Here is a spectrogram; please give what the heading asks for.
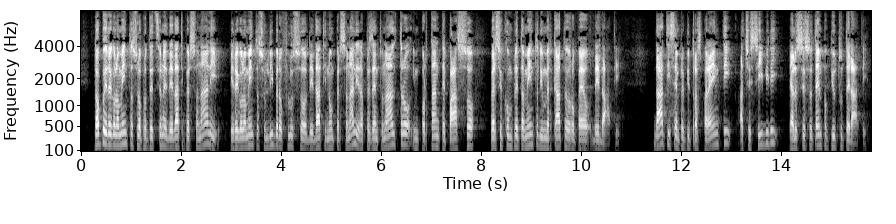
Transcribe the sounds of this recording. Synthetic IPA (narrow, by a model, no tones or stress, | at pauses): d̪̥ɔːpoilrːeɡolament̪osulːapɾot̪et̪sːjoːned̪ejd̪aːt̪ipersonaːli | ilrːeɡolament̪osulːiːbeɾoflusːod̪ejd̪aːt̪inompersonaːliɾapːɾezɛnt̪aunalt̪ɾoʔimport̪ant̪epasːo | vɛrsoilkomplet̪ament̪od̪iumːerkaːt̪oewɾopɛːo̰d̪ejd̪a̰ːt̪i | d̪aːt̪isɛmpɾepjut̪ːɾaspaɾɛnt̪iat͡ʃːesːiːbili | ealːost̪esːot̪ɛmpopjut̪ːut̪ela̰ːt̪ḭ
